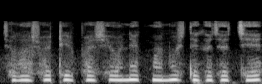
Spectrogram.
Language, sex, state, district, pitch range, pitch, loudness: Bengali, female, Assam, Hailakandi, 195-210 Hz, 200 Hz, -14 LUFS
